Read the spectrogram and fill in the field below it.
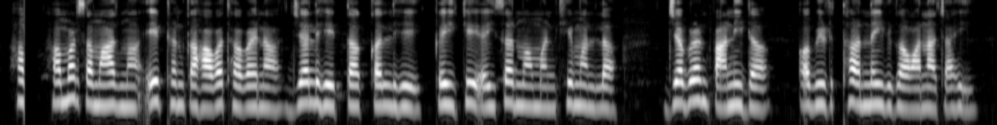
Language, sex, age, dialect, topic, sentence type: Chhattisgarhi, female, 18-24, Western/Budati/Khatahi, agriculture, statement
